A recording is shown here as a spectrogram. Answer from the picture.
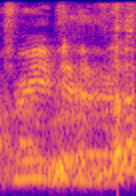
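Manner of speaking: laughing punchline; giggling joke. Real, not acted.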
